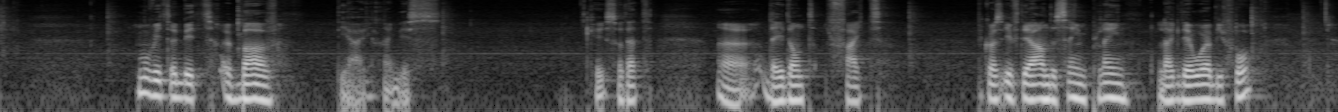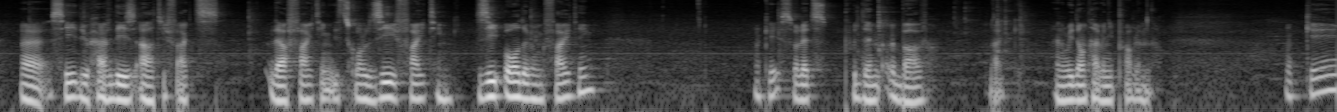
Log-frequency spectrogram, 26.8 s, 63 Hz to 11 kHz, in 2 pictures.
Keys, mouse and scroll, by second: 0.0 ctrl+l, 1.9 g, 11.7 g, 12.5 ctrl+z, 17.9 middle click, 21.9 g, 23.3 Tab.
